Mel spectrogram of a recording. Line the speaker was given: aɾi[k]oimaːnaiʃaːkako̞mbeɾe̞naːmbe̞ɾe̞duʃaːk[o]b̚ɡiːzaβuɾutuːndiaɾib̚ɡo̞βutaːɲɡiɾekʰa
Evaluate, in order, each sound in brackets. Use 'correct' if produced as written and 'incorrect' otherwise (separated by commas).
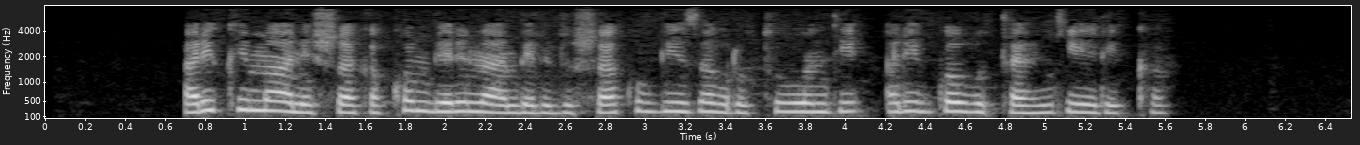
correct, incorrect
